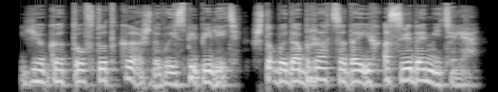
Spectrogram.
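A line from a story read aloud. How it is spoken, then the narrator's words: Furious growl. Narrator (Russian): рычал Векс, которого уже так пробрало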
